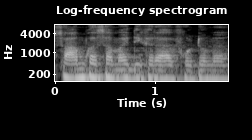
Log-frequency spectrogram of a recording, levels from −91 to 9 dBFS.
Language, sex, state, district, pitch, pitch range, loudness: Hindi, male, Bihar, Lakhisarai, 140 Hz, 135-145 Hz, -24 LUFS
